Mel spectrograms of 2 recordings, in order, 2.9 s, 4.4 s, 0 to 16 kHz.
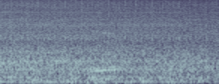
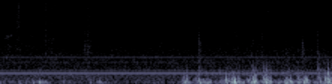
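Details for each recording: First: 1968 Ford Mustang after sitting about 8 years, cold start at roughly 25–30°F, running on a swapped-in carburetor and added fuel pump, not from the tank: steady, even idle with rough hiss over low hum, no knocks or misses; normal idle. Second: 1968 Mustang, sitting 8 years, probably points ignition: starter churns about three times a second, catches with a rough roar but dies; possibly fuel-starved carburetor, possible bad condenser mentioned.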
